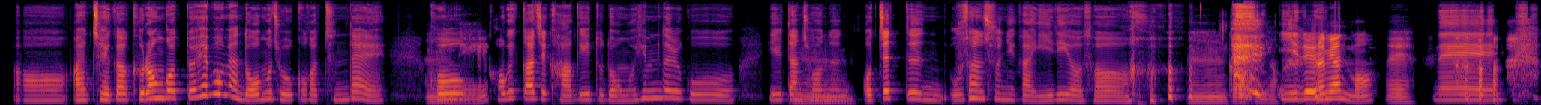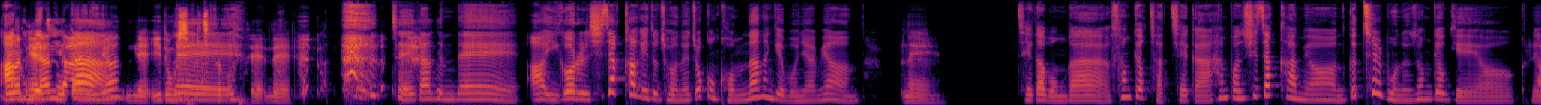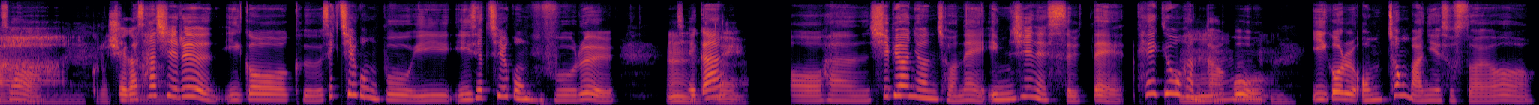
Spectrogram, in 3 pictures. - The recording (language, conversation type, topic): Korean, advice, 일과 취미의 균형을 어떻게 잘 맞출 수 있을까요?
- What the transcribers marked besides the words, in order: other background noise; laugh; laugh; laughing while speaking: "이동식 작업대에"; laugh; laughing while speaking: "공부를"; tapping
